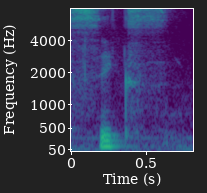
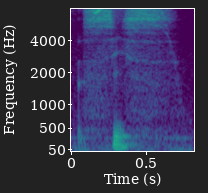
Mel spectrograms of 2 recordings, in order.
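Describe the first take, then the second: First: The word does not end in a plain s. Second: The word ends in a plain s sound. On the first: The speaker calls it wrong. "it's not six" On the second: The speaker calls it right. "it's a S at the end"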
